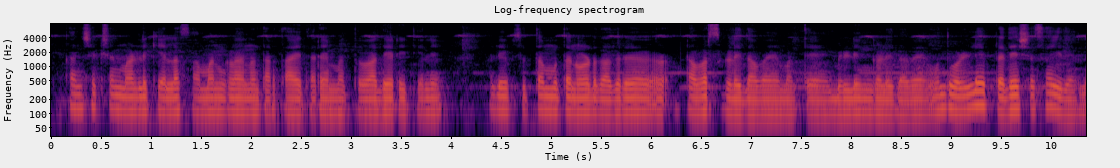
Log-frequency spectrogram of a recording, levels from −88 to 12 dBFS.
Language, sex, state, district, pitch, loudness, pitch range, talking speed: Kannada, male, Karnataka, Bellary, 110 Hz, -33 LUFS, 105-115 Hz, 140 wpm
